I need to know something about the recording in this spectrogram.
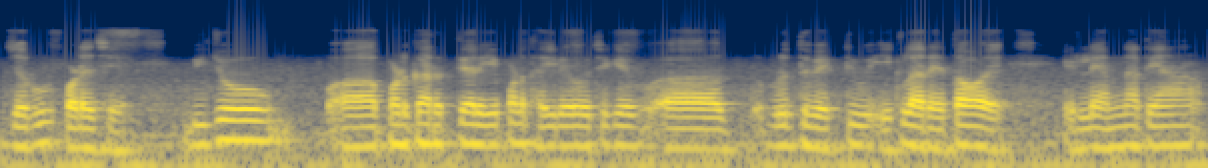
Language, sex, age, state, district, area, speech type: Gujarati, male, 45-60, Gujarat, Ahmedabad, urban, spontaneous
